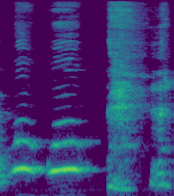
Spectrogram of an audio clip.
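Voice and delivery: slow, high, loud woo woo; showing the kids a happy dance cheer. Shown as a demonstration. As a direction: whoop like you're dancing. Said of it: "Can you do a little happy dance?".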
